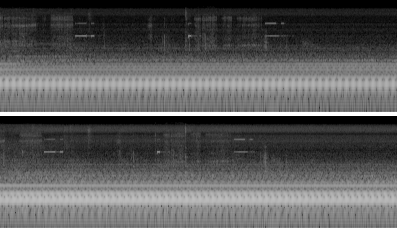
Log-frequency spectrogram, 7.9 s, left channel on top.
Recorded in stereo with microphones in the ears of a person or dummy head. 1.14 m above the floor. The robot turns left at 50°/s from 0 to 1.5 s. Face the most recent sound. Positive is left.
turn(degrees=-105)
